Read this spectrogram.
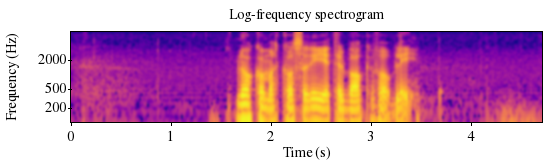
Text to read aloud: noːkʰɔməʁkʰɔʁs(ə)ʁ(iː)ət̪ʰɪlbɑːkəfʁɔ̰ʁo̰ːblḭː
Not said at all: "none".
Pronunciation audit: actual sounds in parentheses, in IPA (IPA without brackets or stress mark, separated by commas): ə, iː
